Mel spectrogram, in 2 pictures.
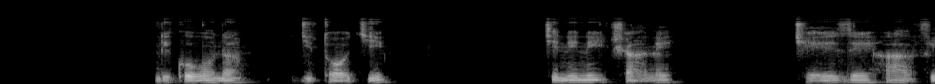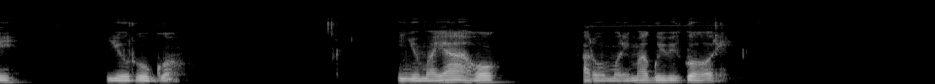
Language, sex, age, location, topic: Kinyarwanda, male, 18-24, Musanze, agriculture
